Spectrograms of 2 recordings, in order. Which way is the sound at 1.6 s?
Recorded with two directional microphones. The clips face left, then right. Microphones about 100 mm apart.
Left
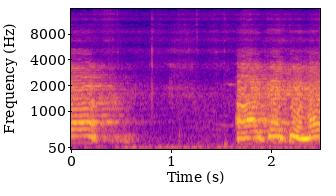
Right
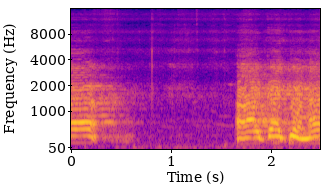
25° right (ahead or behind).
